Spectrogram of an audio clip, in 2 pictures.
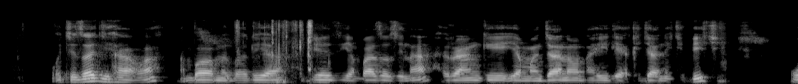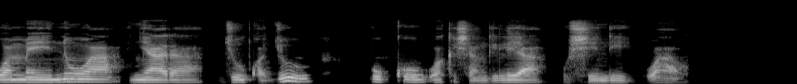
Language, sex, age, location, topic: Swahili, male, 25-35, Kisumu, government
